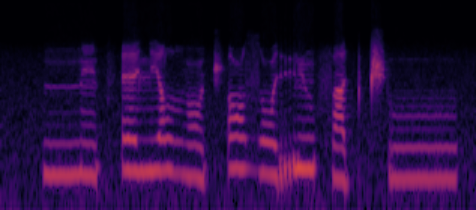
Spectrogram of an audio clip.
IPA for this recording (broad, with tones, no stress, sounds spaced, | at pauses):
nː ẽ˨ t͡sʼ ɛ˦ lʲ e˦ lʲ ðˤ õ˨ t͡ʃʼ ɔ˥ zˤ u˨ rʲ ũ˦ f a˨ tʲ t͡ʃʼ uː˨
